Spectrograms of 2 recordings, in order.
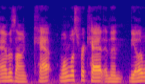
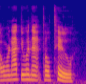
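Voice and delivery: derisive, mocking, pitched-up voice; 5 semitones higher than usual. Retelling asking the desk for Pokemon cards, mocking the clerk's reply: mocking impression of desk clerk. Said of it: "anyone I hate just automatically gets that voice".

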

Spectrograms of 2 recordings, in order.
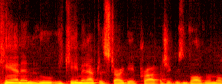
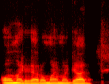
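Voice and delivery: put-on crying and sobbing; 2 semitones lower than usual. Retelling breaking down while reading a book: retelling own crying. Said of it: "I broke down crying".

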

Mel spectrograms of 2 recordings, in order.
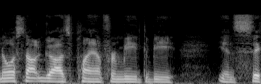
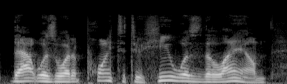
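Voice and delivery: usual speaking voice

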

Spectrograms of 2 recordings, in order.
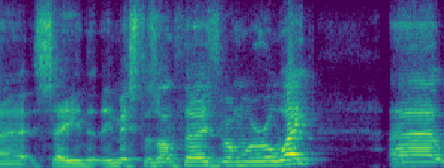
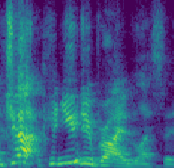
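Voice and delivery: plain

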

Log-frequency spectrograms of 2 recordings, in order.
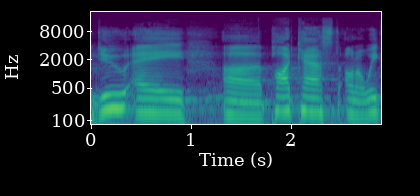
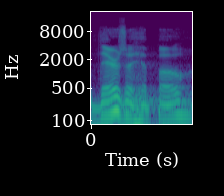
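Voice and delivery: soft, mock casual, unbothered, nonchalant, offhand delivery; 4 semitones lower, 6 dB quieter than usual. Retelling what the guy with the AK-47 said, pointing to a hippo: retelling a nonchalant remark. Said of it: "just real nonchalant".

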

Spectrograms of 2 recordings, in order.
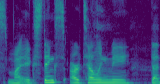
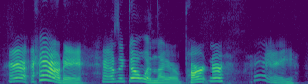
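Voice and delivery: silly put-on voice, very high, swooping around; 10 semitones higher, 4 dB louder than usual. Redoing a friend's impression of Abraham Lincoln: Sean's Abraham Lincoln impression. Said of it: "I'm going to do the impression of Sean right now. This is him being Abraham Lincoln".

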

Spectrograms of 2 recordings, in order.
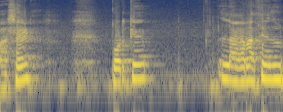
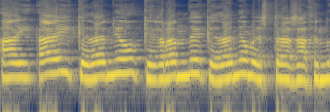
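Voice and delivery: put-on female pained scream, much higher; 5 semitones higher than usual. Retelling a man's anecdote, acting out a woman screaming in pain. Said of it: "la tía empezó a gritar".

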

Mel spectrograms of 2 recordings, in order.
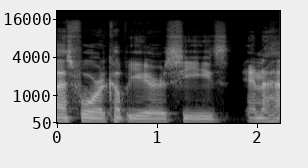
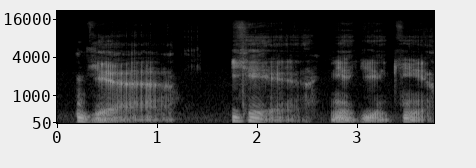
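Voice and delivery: slow, breathy, half-whispered, skeptical doubtful yeahs; 10 dB quieter than usual. Responding to another speaker's stated overall goal: doubtful tone. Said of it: "you sound very doubtful right now".

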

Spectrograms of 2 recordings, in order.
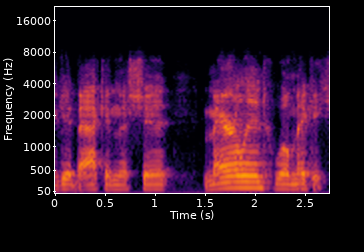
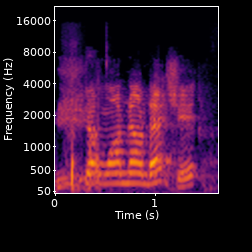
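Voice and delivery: put-on high, loud Southern accent. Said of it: "has a Southern accent".

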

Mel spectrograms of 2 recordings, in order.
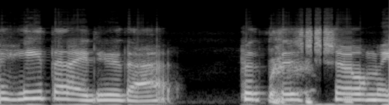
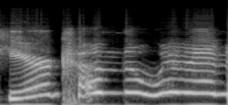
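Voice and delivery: acted-out, very high, yelled wrestling-style announcer shout; 12 semitones higher than usual. Retelling what she yelled as her girlfriends came in while she got tattooed. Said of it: "I just yelled".

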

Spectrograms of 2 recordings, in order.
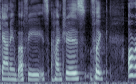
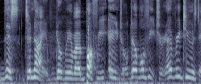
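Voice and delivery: cheesy TV network promo announcer voice; 2 semitones higher than usual. Recalling old TV crossover episodes, doing the stupid WB voice. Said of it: "this stupid WB voice".

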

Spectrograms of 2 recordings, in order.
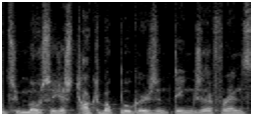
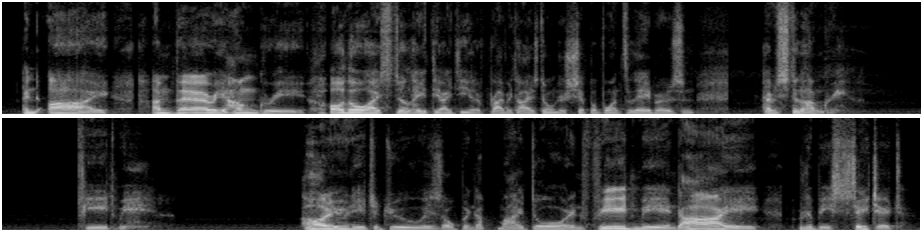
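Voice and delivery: rumbling, ranting voice. A coal-hungry furnace character demands to be fed, in a ranting, rumbling furnace voice. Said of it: "didn't you hear my ranting and rumbling?".

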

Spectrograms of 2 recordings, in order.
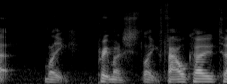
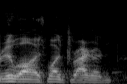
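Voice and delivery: voice dropped really low, anime style. Imitating Yugi as he plays his cards, deep Yugi voice. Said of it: "when he goes really deep".

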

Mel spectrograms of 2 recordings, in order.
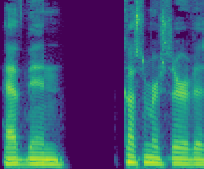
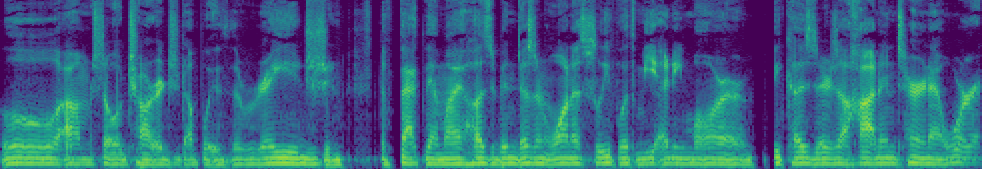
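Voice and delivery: scornful, mocking put-on ranting voice; 6 dB quieter than usual. Reacting to a clip, voicing the maskless woman reading her printout: mocking imitation of the lady. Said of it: "and she brings out the folded up printout".

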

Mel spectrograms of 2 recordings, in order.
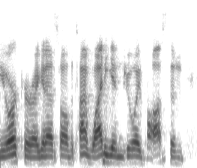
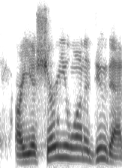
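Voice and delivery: very stern, doubting, put-on tone, pitched up; 6 semitones higher, 3 dB louder than usual. Retelling a dad's question about studying communications: imitating a stern tone. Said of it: "in a very stern way".

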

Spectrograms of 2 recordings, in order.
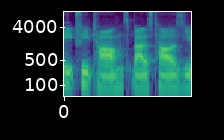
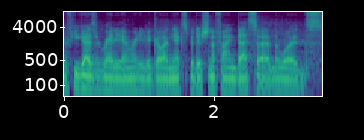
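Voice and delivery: muted, soft, hushed delivery; 3 semitones lower, 9 dB quieter than usual. Narrating the game, the speaker voices Master Magnus addressing the group, Master Magnus in hushed tones. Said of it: "he says in kind of hushed tones".

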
